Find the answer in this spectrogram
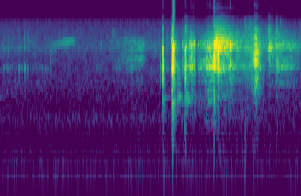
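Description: Rustling and crackling of movement through long grass, starting a little over a second in as a run of sharp clicks and scratchy bursts.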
